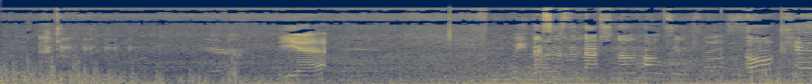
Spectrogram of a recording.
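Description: Road and engine rumble of a moving car heard from inside the cabin, louder from about five seconds in, with brief voices over it.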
